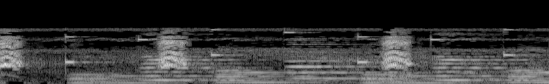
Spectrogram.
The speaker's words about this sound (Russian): Потащили его лапти в лес, а в лесу темно, звери спят, только вороны. Карр, карр.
